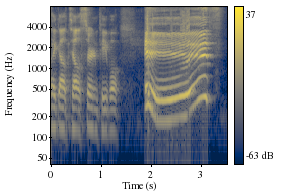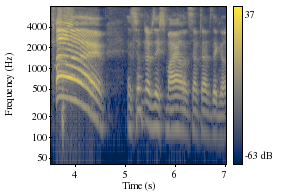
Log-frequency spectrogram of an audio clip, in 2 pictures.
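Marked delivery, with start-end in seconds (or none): 1.9-4.6 very loud, high announcer call, stretched-out "it's". Retelling telling people before doing things: Bruce Buffer impression. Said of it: "I practice that a lot".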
